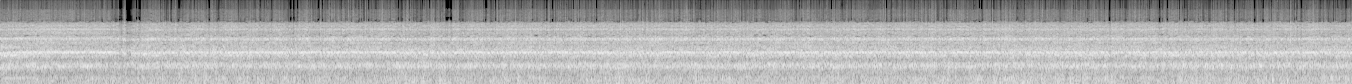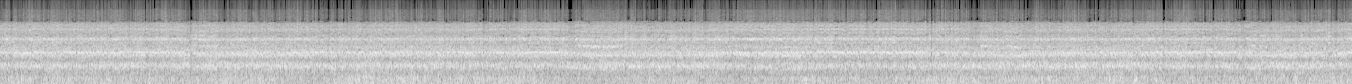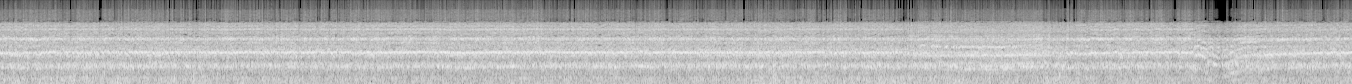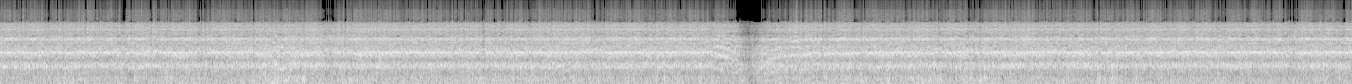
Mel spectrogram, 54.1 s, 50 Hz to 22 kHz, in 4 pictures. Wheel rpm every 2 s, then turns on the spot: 230, 230, 230, 230, 230, 230, 230, 230, 230, 230, 220, 230, 230, 230, 230, 230, 230, 230, 220, 200, 230, 230, 230, 230, 180, 230, 230.
none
